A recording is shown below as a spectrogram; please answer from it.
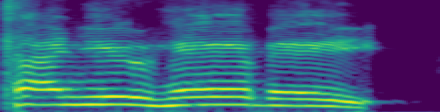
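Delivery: very high, loud, goofy put-on voice. An interviewer greeting two guests and checking they can hear, in a silly put-on voice. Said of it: "I'm putting on that silly voice".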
